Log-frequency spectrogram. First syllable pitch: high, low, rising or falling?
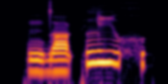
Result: low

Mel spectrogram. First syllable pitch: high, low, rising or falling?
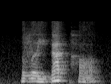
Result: low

